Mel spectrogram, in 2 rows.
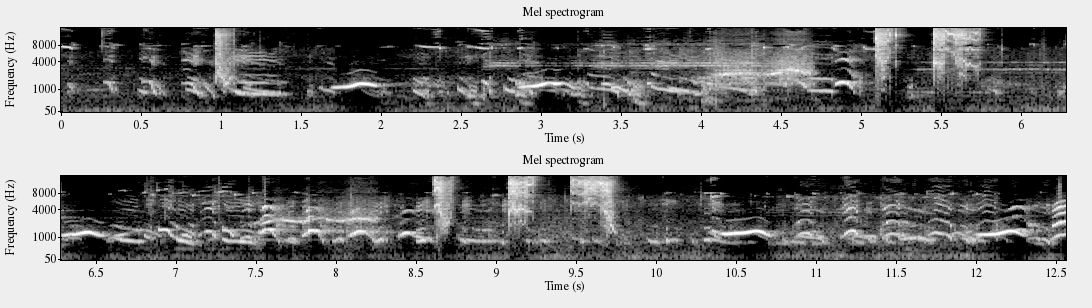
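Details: Several 38-day-old Labrador retriever puppies keep up a busy chorus of thin, rising and falling whines and yips, interrupted by sharp knocks and clatter, with faint human voice in the background.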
